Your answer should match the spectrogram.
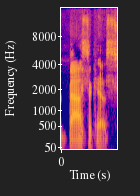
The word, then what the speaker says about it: Bassichis: My last name is Basochus which sometimes I say it sounds like massochist. So if you are if you forget and you think how does Morgan pronounce their last name? It's like massochist.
